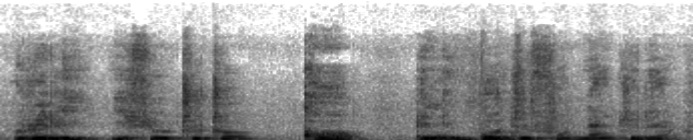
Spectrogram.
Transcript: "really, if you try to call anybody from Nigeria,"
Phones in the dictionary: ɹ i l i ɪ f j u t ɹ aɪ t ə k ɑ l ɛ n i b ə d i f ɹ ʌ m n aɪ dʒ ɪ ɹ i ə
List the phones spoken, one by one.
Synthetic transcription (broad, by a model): ɹ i l i ɪ f j u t u t ə k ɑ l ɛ n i b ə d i f ɹ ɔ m n aɪ dʒ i ɹ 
